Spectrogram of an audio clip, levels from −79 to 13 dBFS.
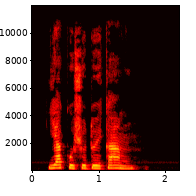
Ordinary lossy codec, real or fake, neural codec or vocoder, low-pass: MP3, 96 kbps; fake; vocoder, 24 kHz, 100 mel bands, Vocos; 10.8 kHz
